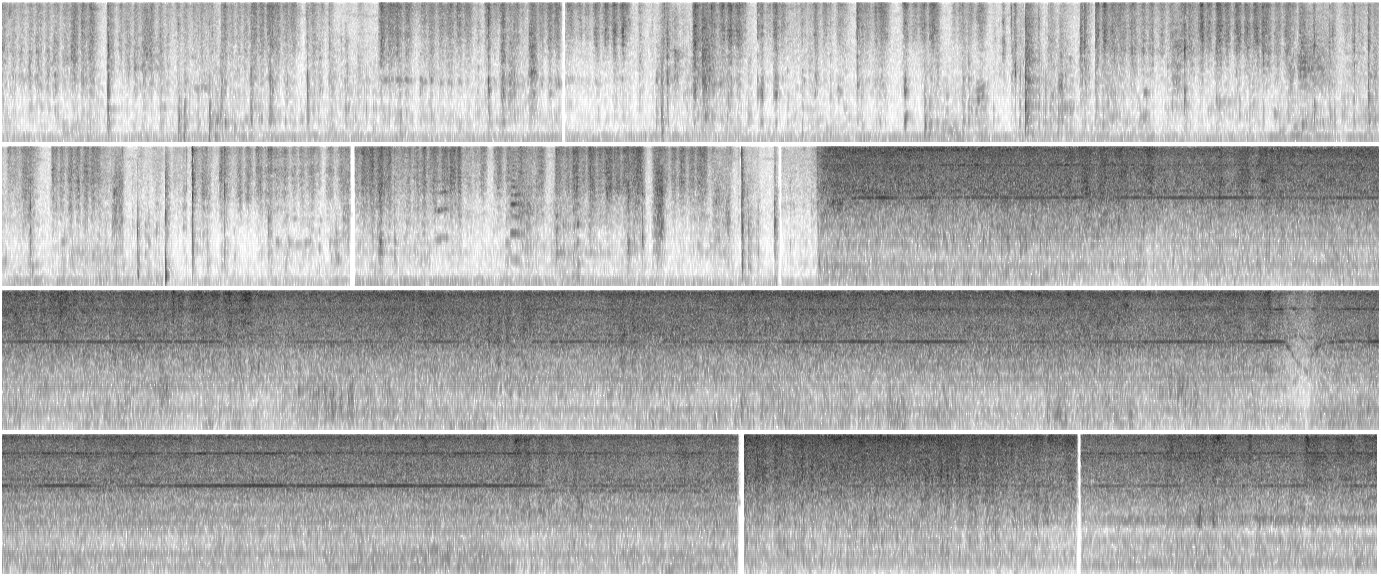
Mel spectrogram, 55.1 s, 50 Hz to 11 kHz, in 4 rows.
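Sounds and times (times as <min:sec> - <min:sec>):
power tool whining: 0:21.9 - 0:55.0.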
